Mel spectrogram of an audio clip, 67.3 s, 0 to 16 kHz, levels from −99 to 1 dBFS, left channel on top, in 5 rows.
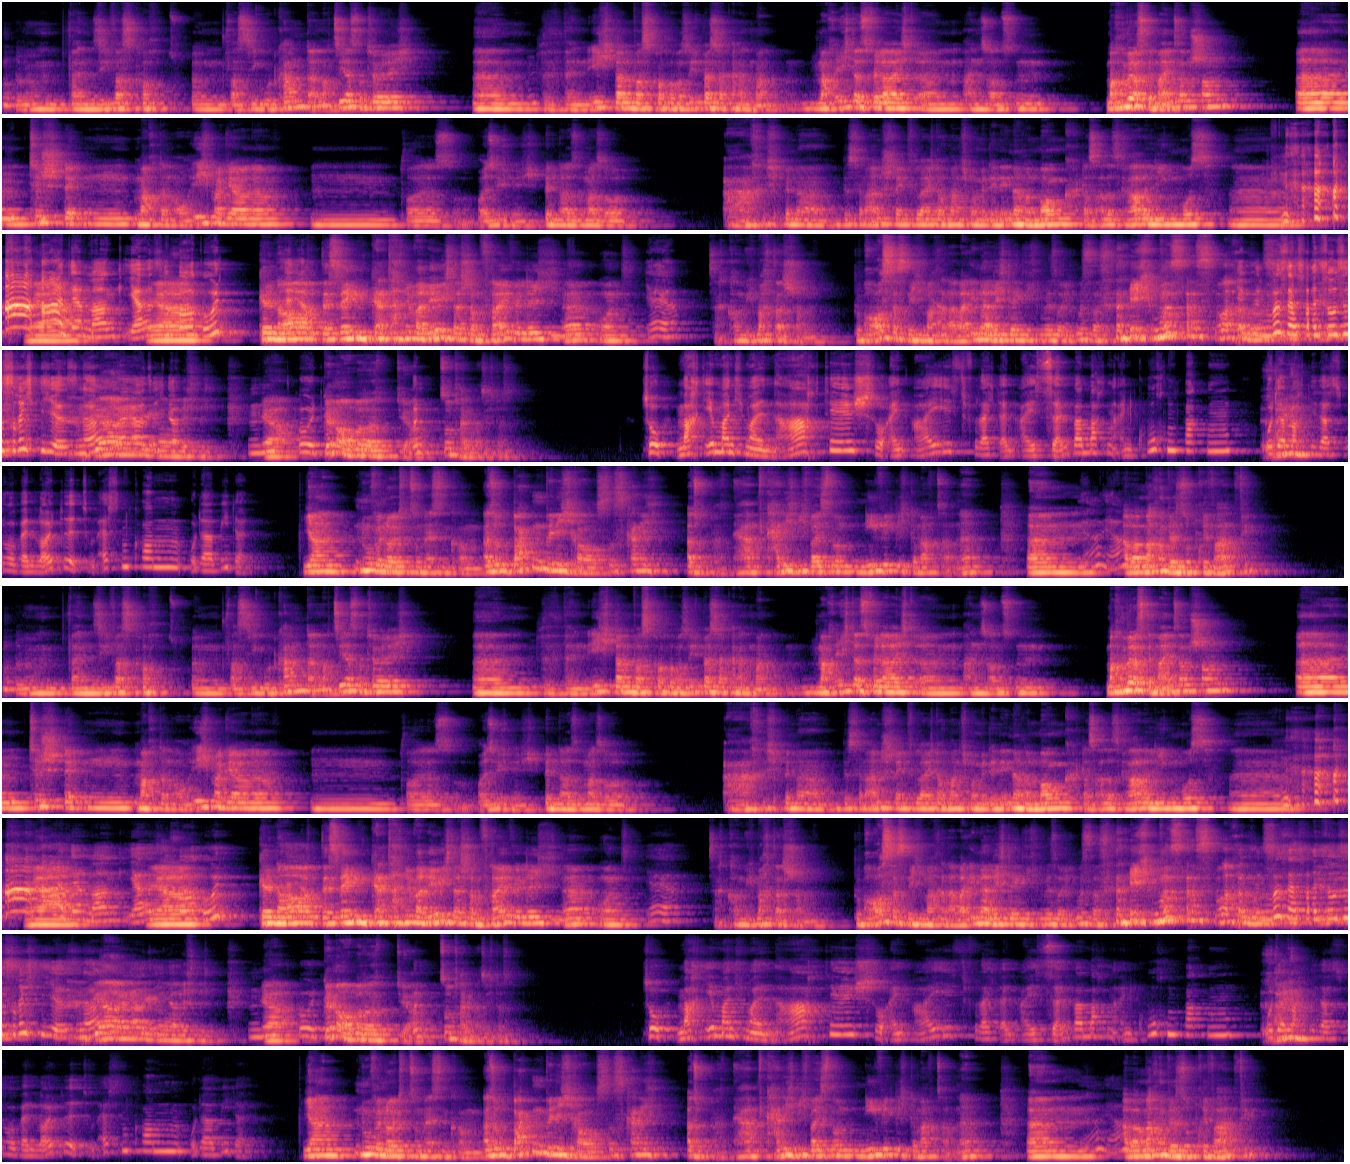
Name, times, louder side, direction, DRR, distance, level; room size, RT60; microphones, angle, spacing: voice 1, 0.0-1.5 1.9-4.0 4.7-10.4 11.0-12.2 12.9-16.2 16.5-19.6 20.7-26.3 27.1-27.6 28.4-28.8 29.5-33.1 34.2-35.0 35.4-40.4 41.1-42.7 43.0-43.2 43.6-45.4 53.0-53.4 56.8-60.4 60.7-63.6 63.8-64.7 65.0-66.3, equal, 10° right, -4 dB, 2.9 m, -23 dB
voice 2, 13.5-13.9 26.1-29.1 29.7-30.1 31.2-31.3 32.4-32.7 33.4-33.7 36.3-36.6 39.2-42.2 42.8-43.5 44.5-44.6 46.8-52.7 53.0-56.3 64.7-65.1, left 5 dB, 60° left, 11 dB, 0.5 m, -25 dB
8.8 x 8.0 x 6.4 m, 0.69 s
head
